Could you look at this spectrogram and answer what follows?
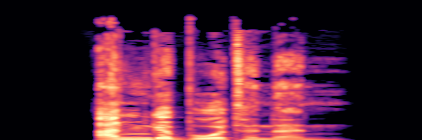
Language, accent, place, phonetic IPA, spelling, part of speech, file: German, Germany, Berlin, [ˈanɡəˌboːtənən], angebotenen, adjective, De-angebotenen.ogg
- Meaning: inflection of angeboten: 1. strong genitive masculine/neuter singular 2. weak/mixed genitive/dative all-gender singular 3. strong/weak/mixed accusative masculine singular 4. strong dative plural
